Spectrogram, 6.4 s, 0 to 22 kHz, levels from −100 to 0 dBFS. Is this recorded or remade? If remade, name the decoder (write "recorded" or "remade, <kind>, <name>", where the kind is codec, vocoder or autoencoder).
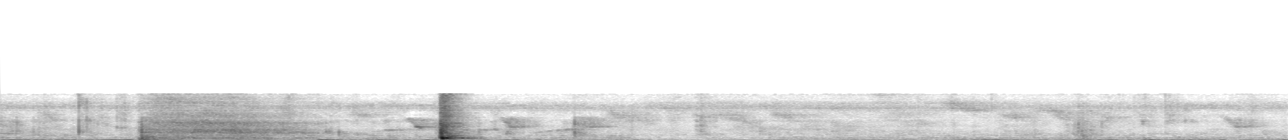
remade, autoencoder, DAC-VAE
